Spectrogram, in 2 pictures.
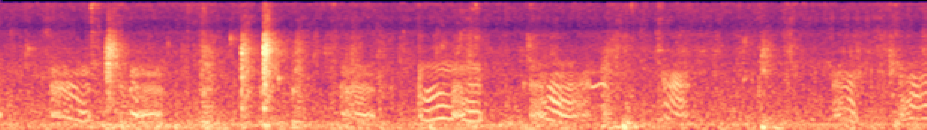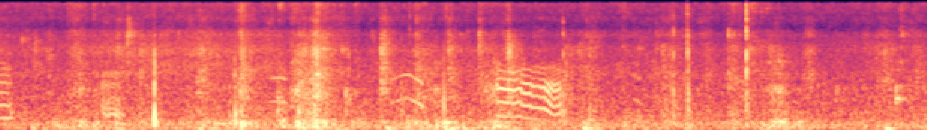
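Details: Cardigan Welsh Corgi puppy, male number four from the mother Shar's litter: a steady run of high, squeaky whimpers and whines, rising and falling, several per second, with soft rustling and light background hiss.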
